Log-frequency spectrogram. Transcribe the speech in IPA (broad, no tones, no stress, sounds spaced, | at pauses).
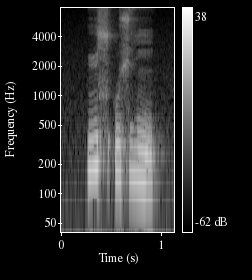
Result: y s ʔ u ʃ ɦ ĩ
